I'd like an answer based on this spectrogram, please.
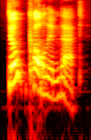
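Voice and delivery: loud, indignant reproach; sharp objection. A narrator's reading. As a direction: cut in loudly to object. Mother objects to son's other name.

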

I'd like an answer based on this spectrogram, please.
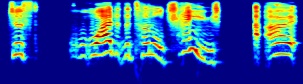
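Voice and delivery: high, halting, stammering fear; panicked. A narrator's reading. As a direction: falter as panic takes over. Trapped man stammers in panic.

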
